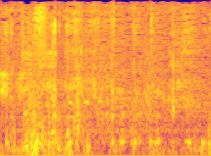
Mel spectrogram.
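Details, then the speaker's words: Geo car engine destroyed by gravel and rocks deliberately fed down the intake. It still runs, with lumpy, irregular low gurgling and popping like a percolator instead of an even idle; the internals are wrecked. "locked i must say that was a tough geo engine well now that she's all fried from rocks she's off to her doom"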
